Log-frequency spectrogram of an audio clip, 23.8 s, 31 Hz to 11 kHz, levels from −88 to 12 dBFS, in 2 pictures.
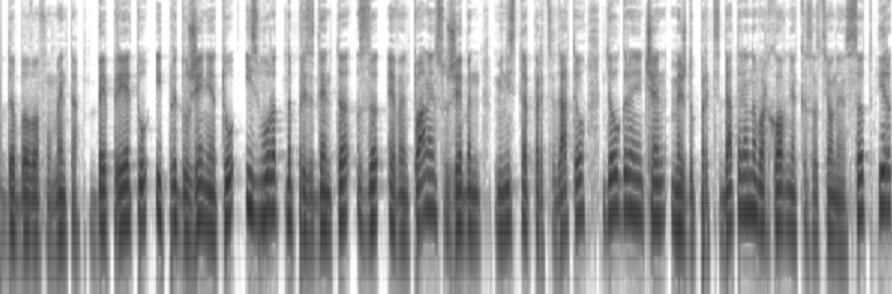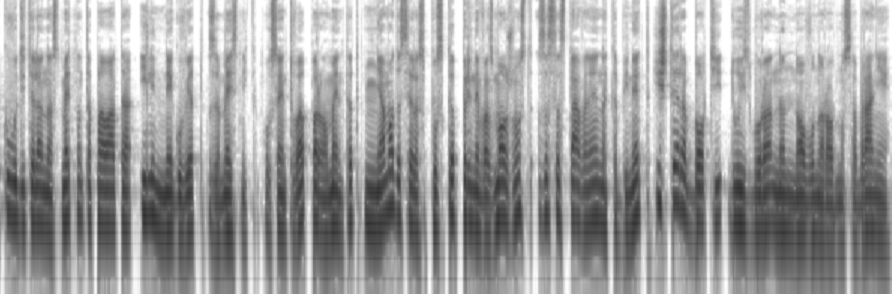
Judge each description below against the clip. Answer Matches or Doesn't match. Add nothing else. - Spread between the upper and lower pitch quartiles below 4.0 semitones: Doesn't match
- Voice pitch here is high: Doesn't match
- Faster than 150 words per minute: Doesn't match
